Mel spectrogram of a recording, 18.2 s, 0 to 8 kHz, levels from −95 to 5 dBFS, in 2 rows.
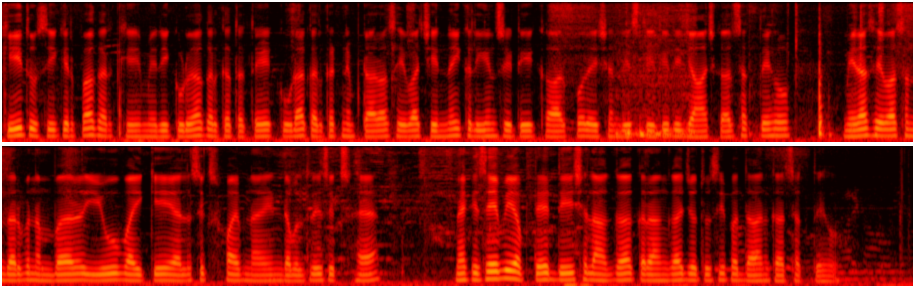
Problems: constant background noise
